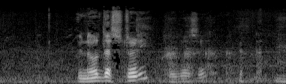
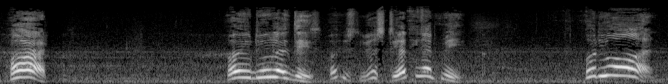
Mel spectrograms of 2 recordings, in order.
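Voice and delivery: high, loud startled sage questioning the tiger; alarmed sage; 13 semitones higher, 9 dB louder than usual. Acted. Sage confronts staring tiger.

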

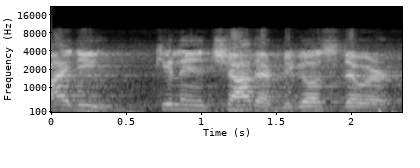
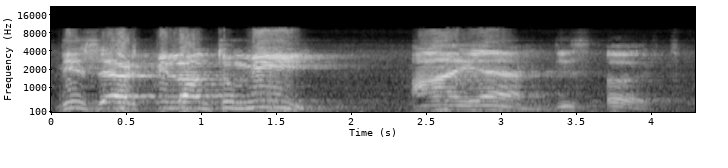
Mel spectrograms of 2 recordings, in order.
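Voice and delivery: loud, slow, drawn-out proclamation; commanding goddess; 4 semitones higher, 7 dB louder, slower than usual. Acted. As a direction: declare your ownership like a goddess rebuking kings. Earth goddess rebukes warring kings.

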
